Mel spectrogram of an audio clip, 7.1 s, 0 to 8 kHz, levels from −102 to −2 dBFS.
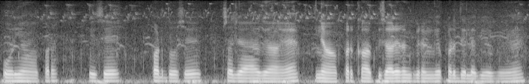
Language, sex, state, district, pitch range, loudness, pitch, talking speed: Hindi, male, Uttar Pradesh, Shamli, 110-120 Hz, -19 LUFS, 115 Hz, 160 wpm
